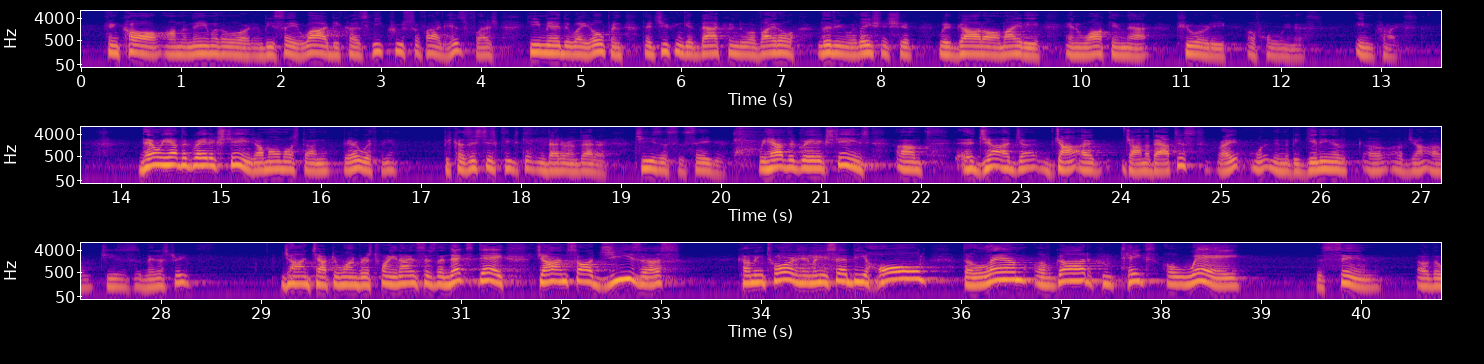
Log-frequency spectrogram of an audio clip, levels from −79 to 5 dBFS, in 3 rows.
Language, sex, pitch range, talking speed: English, male, 135-180 Hz, 175 wpm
